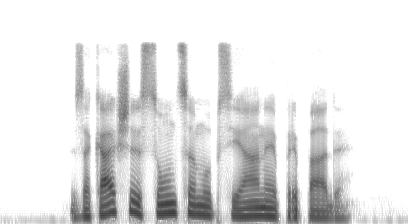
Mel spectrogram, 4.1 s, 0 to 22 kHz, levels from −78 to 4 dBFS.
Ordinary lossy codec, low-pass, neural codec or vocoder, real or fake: none; 10.8 kHz; codec, 24 kHz, 0.9 kbps, WavTokenizer, large speech release; fake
